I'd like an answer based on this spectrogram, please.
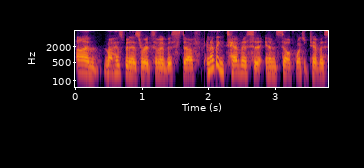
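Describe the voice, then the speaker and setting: A woman's fairly low voice in an Appalachian accent, at a fairly quick pace with ordinary pitch variation. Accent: Appalachian Kentucky. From Eastern Kentucky. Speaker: educator. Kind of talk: casual chat.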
